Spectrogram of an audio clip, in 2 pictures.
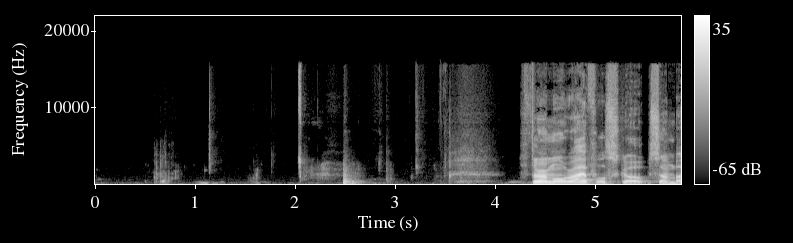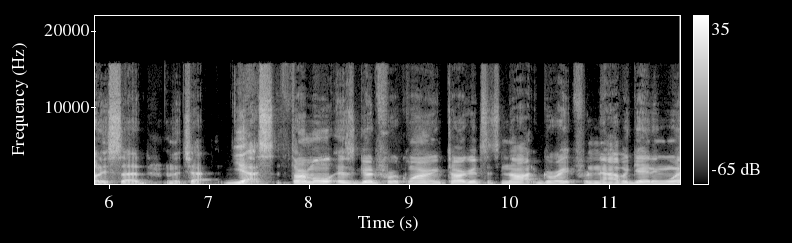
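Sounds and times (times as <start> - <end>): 
person sipping water: 0.5 - 1.3, 2.0 - 2.5
person gulping water: 0.6 - 1.2
speech: 4.4 - 11.7.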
